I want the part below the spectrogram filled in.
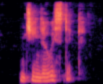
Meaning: Overly patriotic or nationalistic, often with an element of favouring war or an aggressive foreign policy
- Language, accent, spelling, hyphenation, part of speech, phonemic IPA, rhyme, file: English, Southern England, jingoistic, jin‧go‧ist‧ic, adjective, /ˌd͡ʒɪŋ.ɡəʊˈɪst.ɪk/, -ɪstɪk, LL-Q1860 (eng)-jingoistic.wav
